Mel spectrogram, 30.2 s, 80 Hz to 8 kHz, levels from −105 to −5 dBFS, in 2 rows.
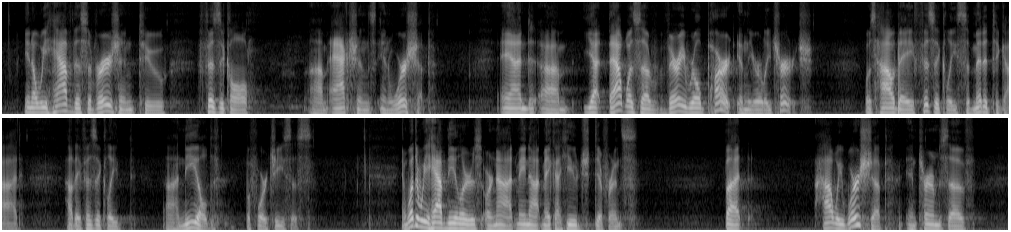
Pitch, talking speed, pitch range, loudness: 105 Hz, 115 wpm, 85-120 Hz, -39 LUFS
